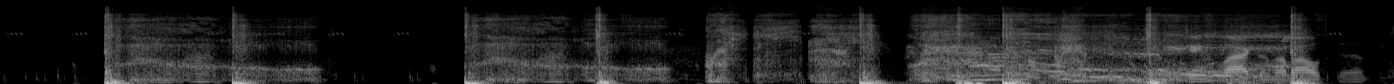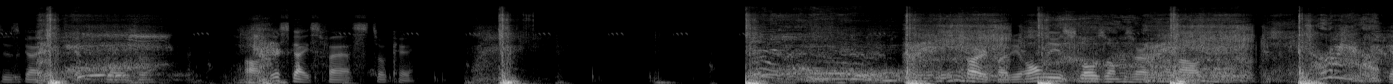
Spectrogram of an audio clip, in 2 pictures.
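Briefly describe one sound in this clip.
A weapon strikes flesh with heavy thuds.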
